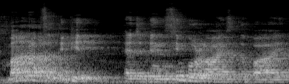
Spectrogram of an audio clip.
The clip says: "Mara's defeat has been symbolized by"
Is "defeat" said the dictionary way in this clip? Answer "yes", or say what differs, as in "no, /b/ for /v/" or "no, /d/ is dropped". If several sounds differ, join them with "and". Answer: no, /p/ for /f/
